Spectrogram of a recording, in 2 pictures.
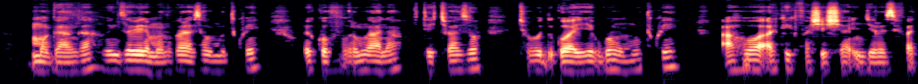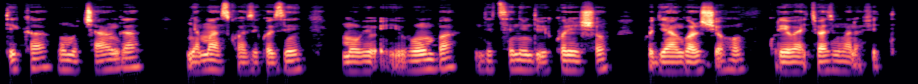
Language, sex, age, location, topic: Kinyarwanda, male, 18-24, Kigali, health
